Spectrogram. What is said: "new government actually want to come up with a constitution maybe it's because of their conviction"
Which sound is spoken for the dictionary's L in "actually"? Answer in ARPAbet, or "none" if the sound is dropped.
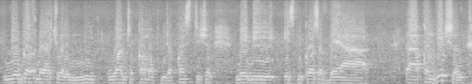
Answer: N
